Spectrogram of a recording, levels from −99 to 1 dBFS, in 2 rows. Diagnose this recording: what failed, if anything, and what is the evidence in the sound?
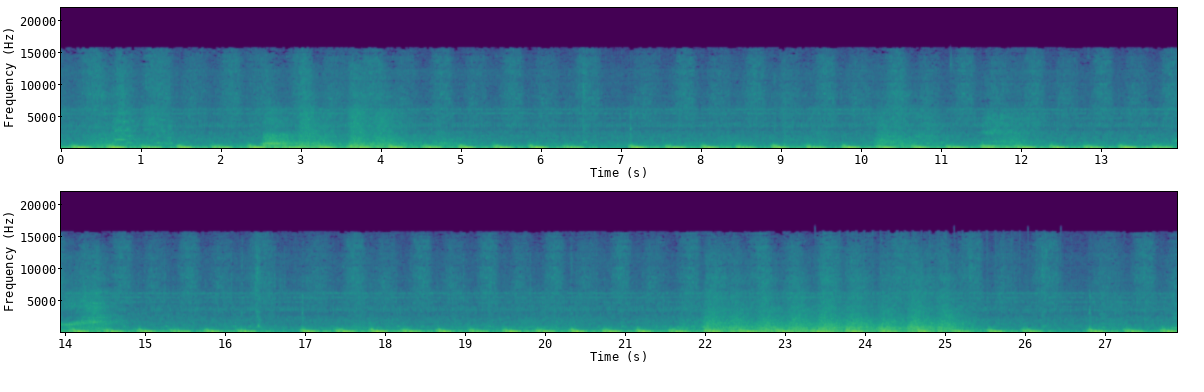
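Wi-Fi interference entered at the analogue wiring stage. From 23.31 s to 26.49 s a steady ticking runs under the sound at close to ten ticks per second, sitting roughly 25 dB below the signal. The spacing matches a 102.4 ms beacon interval. A nearby Wi-Fi radio's transmissions were picked up by the cabling or input circuitry and rectified by a nonlinear junction, so each beacon burst demodulates into an audible click.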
